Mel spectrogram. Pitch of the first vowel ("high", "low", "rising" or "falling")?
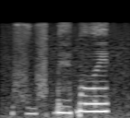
low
